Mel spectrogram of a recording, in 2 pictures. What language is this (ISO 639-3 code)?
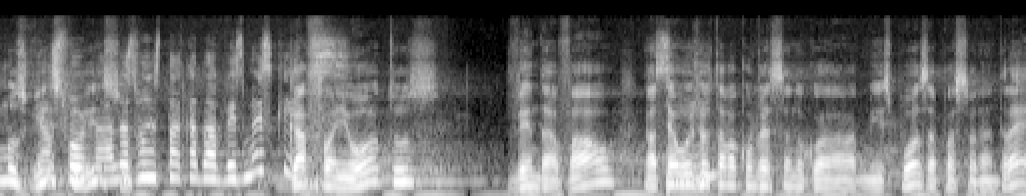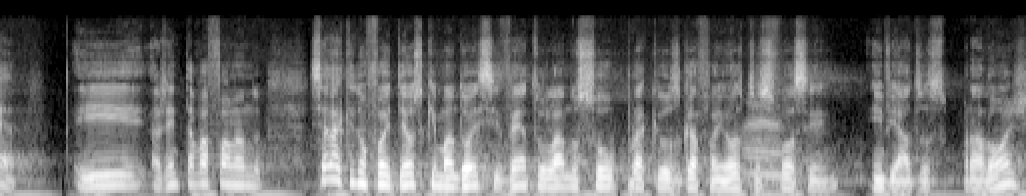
por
